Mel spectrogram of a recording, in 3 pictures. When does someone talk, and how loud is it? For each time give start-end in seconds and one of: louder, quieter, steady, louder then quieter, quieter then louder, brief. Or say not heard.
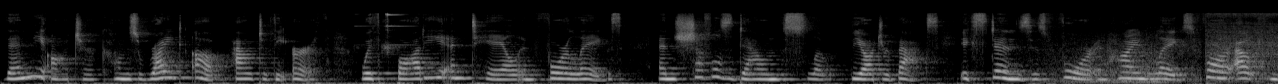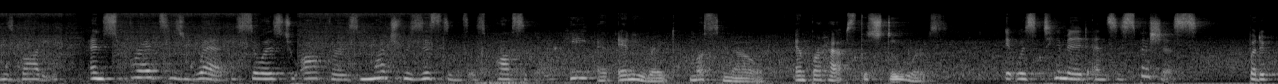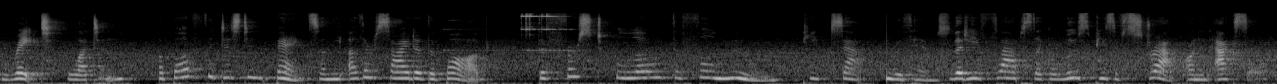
0.0-38.2 steady.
